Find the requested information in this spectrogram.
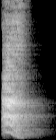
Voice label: Death Finisher, Soldier Female; Battle; Barks; Dialog; Sinecure Soldier Female A

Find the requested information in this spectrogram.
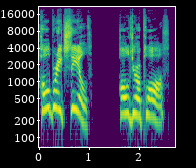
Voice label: Crew Fix Breach, Female; Dialog; en; Warframe; Railjack Crew; Steel Meridian

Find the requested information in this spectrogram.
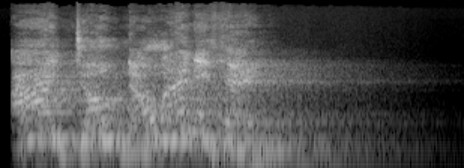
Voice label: Downed, en; Warframe; Corpus VIP B

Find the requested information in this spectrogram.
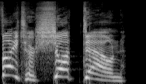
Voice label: Crew Gun Kill Fighter, Female; Dialog; en; Warframe; Railjack Crew; New Loka

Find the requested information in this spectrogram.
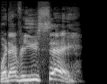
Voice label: Crew Follow, Male; Warframe; Railjack; Perrin Sequence

